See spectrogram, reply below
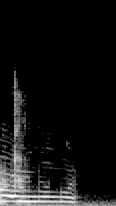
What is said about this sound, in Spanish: ¿Ella desde cuándo tiene un pinche gato? pinche animal.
